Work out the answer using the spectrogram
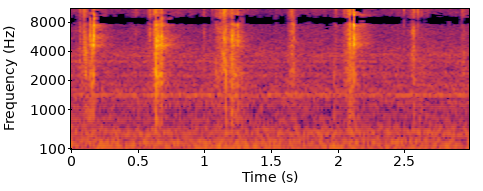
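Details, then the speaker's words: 1960 Bolens Ride-a-matic front drive idler sprocket turned by hand, idler positions heavily worn, snap ring missing, washer fitted instead giving excessive end float, wrong bolts; gritty scraping with sharp crunchy clicks about twice a second, binding and rough. "feels and sounds absolutely horrible trying to turn that"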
